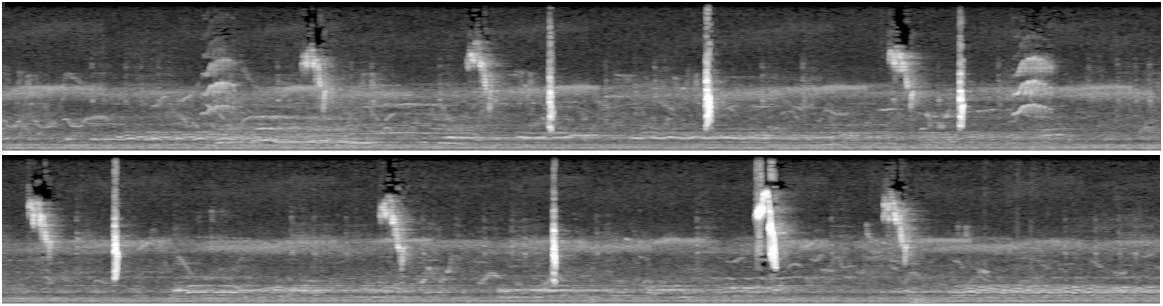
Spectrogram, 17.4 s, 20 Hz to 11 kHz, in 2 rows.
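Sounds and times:
faint background hum: 0:00.0 - 0:17.3
Russet sparrow chirping: 0:03.4 - 0:17.3.

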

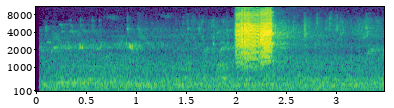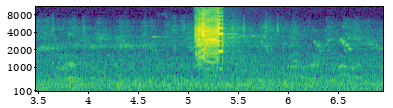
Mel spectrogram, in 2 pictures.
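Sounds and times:
black drongo calling: 0:02.0 - 0:02.6, 0:05.0 - 0:05.6.

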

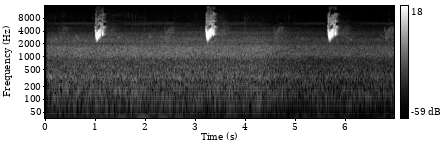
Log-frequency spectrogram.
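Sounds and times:
background hiss: 0:00.0 - 0:06.9
Savanna nightjar calling with piercing rasping high notes: 0:00.3 - 0:03.6, 0:05.6 - 0:06.2, 0:06.8 - 0:06.9.

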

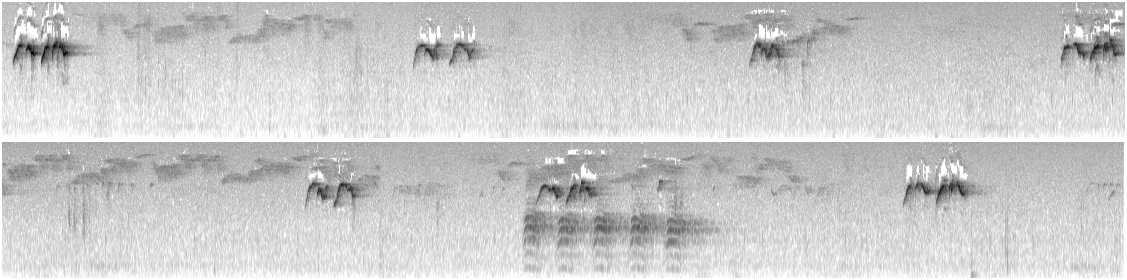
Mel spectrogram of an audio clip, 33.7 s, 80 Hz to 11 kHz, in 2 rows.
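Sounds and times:
white-browed bush robin singing: 0:00.0 - 0:05.4, 0:06.2 - 0:07.4, 0:10.2 - 0:12.8, 0:15.9 - 0:29.5, 0:30.4 - 0:31.6.

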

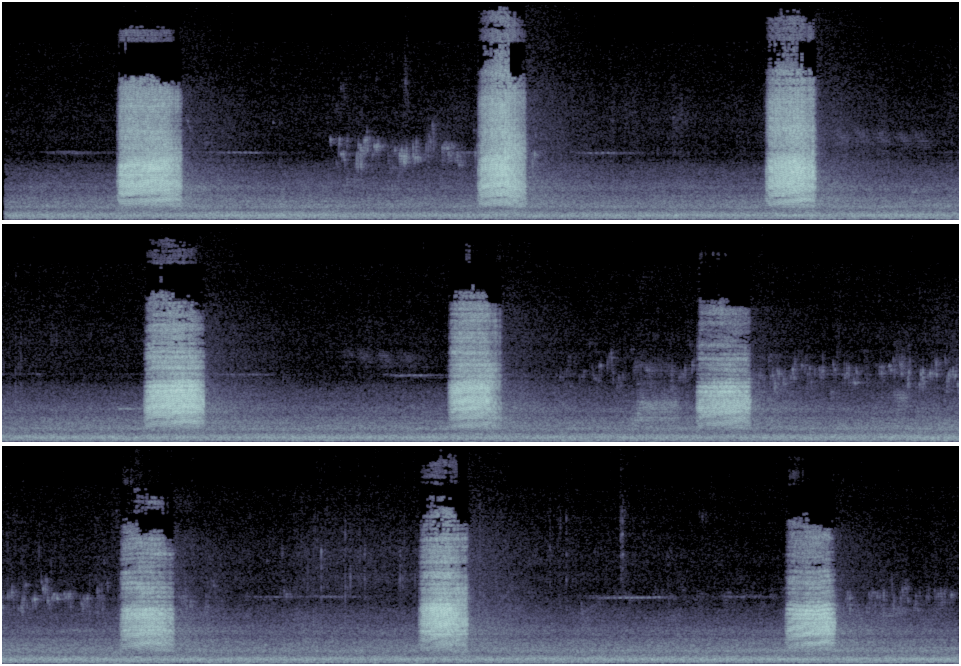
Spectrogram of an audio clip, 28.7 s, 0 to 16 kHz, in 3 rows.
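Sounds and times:
Eurasian jay calling: 0:01.2 - 0:01.9, 0:04.8 - 0:05.4, 0:07.6 - 0:08.2, 0:11.0 - 0:11.7, 0:14.0 - 0:14.7, 0:15.9 - 0:17.3, 0:20.3 - 0:21.0, 0:23.3 - 0:23.9, 0:27.0 - 0:27.6.

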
